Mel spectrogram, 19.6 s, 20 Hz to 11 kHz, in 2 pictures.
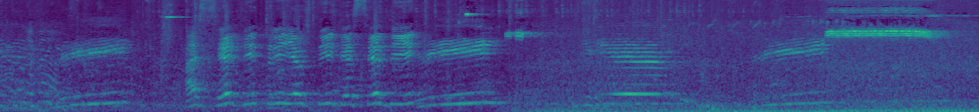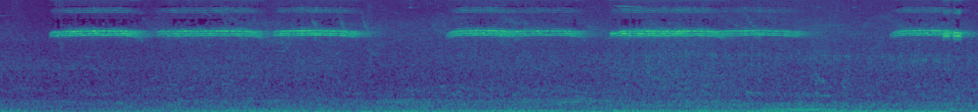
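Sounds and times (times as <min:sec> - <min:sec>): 
steady low rumble of traffic or engines: 0:00.4 - 0:19.5
high piercing whistle-like tone: 0:05.0 - 0:05.5, 0:07.6 - 0:19.5
voices calling out in a busy street: 0:05.0 - 0:19.5.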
